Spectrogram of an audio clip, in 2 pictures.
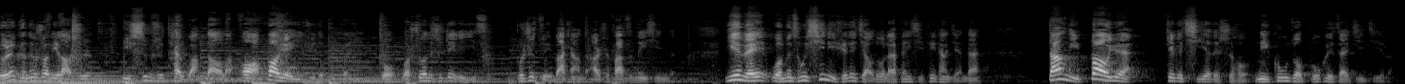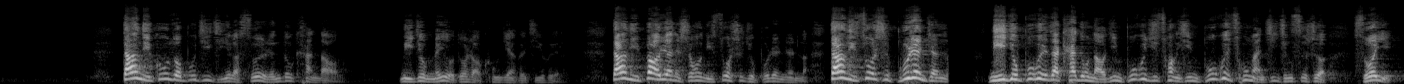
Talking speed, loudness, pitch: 340 characters per minute, -26 LUFS, 150 Hz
